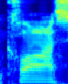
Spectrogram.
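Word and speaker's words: Claas: The only difference is this cloth class, however you pronounce it. I pronounce it class. That's the way I've always been told.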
